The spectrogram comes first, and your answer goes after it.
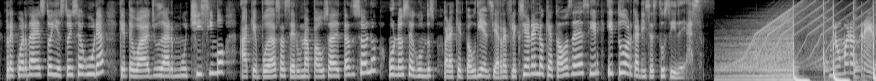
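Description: A woman hosting a podcast, giving a scripted lesson on public speaking in a clear, instructive way and addressing the listener directly. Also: fairly high pitch. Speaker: podcast host. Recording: section headings read over loud electronic music.

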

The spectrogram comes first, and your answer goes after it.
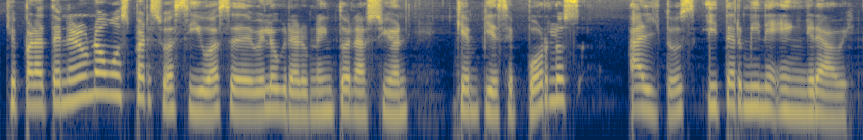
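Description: A woman voice coach explaining technique in a clear, didactic way, speaking straight to the listener. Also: medium pitch, moderate pace, no room sound, clean studio sound. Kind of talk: instructional talk to camera.

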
